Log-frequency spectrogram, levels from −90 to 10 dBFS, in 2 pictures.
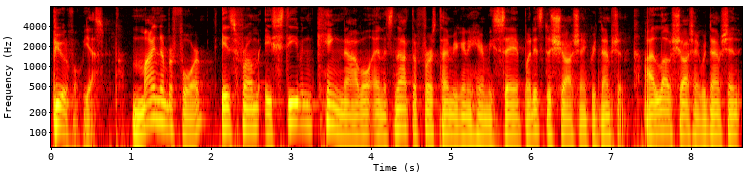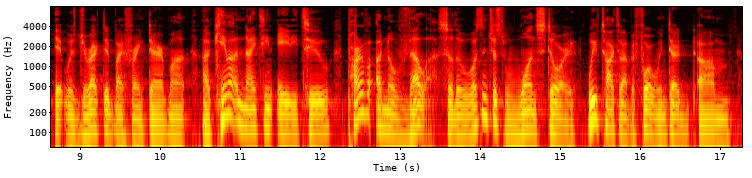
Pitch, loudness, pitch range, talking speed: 95 Hz, -25 LUFS, 85-105 Hz, 215 wpm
